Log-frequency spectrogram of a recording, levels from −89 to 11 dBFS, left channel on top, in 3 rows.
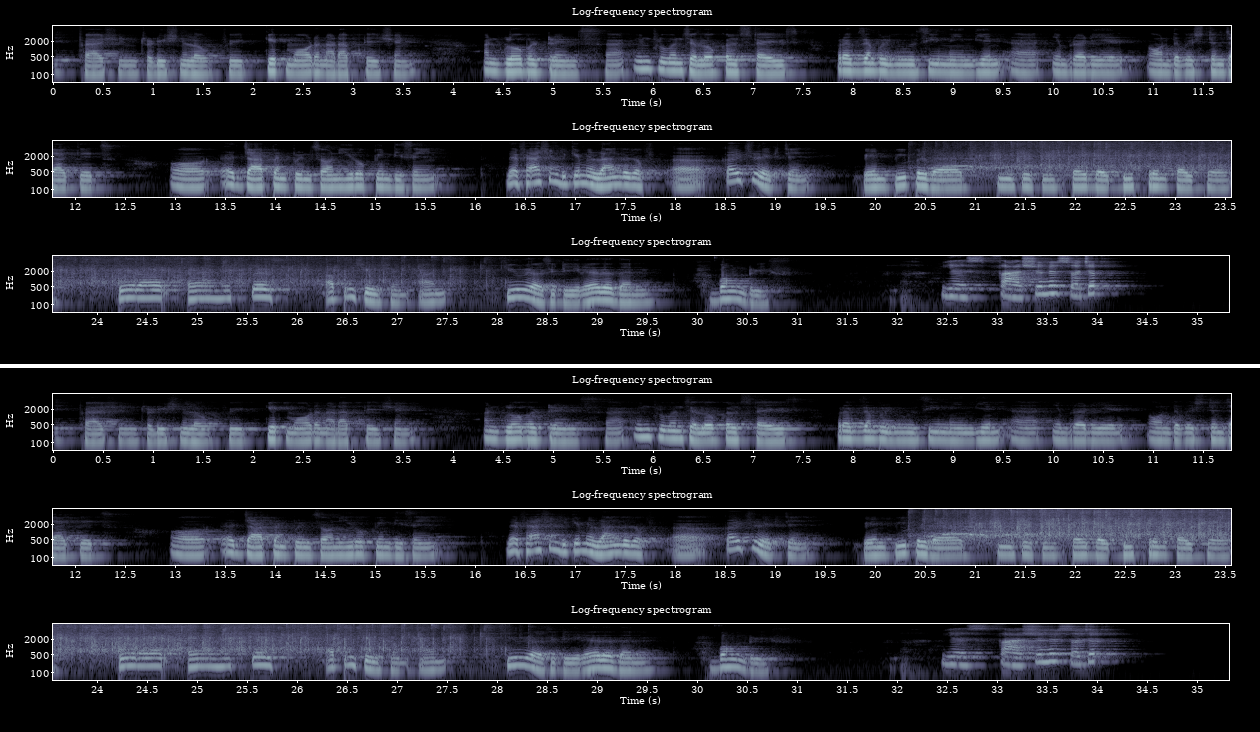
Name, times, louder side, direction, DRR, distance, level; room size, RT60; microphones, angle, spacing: voice 1, 0.0-3.6 4.3-7.3 7.8-12.3 12.9-15.7 16.3-19.3 19.9-20.9 21.2-23.6 24.2-25.9 26.2-27.5 28.1-29.6 30.1-30.9, left 2 dB, 45° left, 7 dB, 1.3 m, -28 dB
Applause / Crowd, 20.2-28.5, right 7 dB, 40° right, 0.9 m, -35 dB
voice 2, 32.4-34.0, left 4 dB, 70° left, 6 dB, 3.1 m, -27 dB
28.0 x 26.0 x 5.6 m, 0.69 s
head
